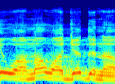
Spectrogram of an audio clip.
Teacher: Wa ma ini adalah mat asli atau mat tabi'i, ada alif sebelumnya ada fathah, maka kita panjangkan satu alif atau dua harokat. Kemudian wajadna ini ada sukun dal yang ada di tengah-tengah kata yang kita namakan qalqalah sughra, kita pantulkan wajadna.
